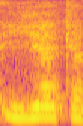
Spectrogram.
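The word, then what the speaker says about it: إياك: aider à contempler, à méditer le verset « Iyaka na'budu wa iyaka nasta'in ». « Iyaka na'budu » seul toi nous adorons, cela concerne Allah Azza wa Jal. « Wa iyaka nasta'in » cela nous concerne.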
